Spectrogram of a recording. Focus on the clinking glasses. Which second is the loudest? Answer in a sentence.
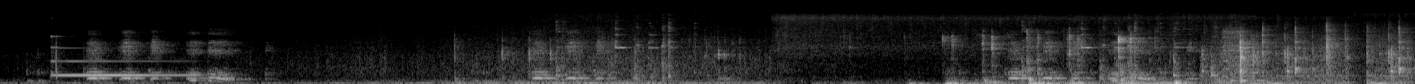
The loudest moment of the clinking glasses is at 1 second.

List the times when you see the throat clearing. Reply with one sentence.
You can hear the throat clearing from 0.2 to 2.7 s, from 4.7 to 6.3 s and from 9.4 to 11.9 s.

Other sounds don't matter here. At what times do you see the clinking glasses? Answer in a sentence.
The clinking glasses can be heard from 0.5 to 2.0 s, from 5.3 to 7.1 s and from 10.0 to 12.3 s.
